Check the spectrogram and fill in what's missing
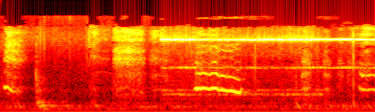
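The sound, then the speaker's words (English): A telephone bell rings as an operator keeps ringing a party line, a sustained bright tone that starts partway through and holds steady to the end, fairly loud over a murky background with no talking. “The phone kept ringing.”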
